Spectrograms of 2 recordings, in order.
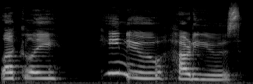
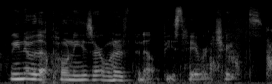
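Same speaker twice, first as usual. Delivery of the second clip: fast secret whisper; 3 semitones lower, 6 dB quieter, faster than usual. Real, not acted. Teacher whispering a joke to the children.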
